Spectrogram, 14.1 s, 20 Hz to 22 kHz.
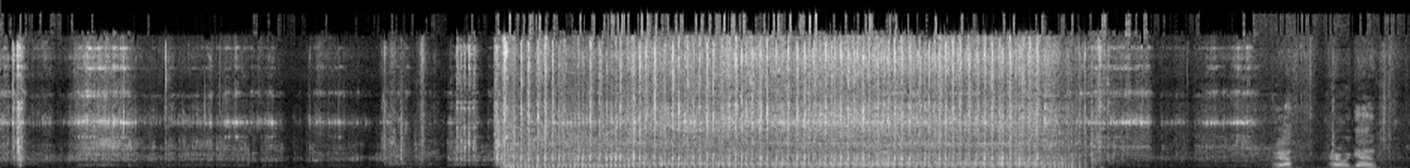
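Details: McCulloch PM700 chainsaw, freshly ported, first run after adjustment: strong steady two-stroke howl holding speed under load through the cut, clean and even; saw running properly, break-in next.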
